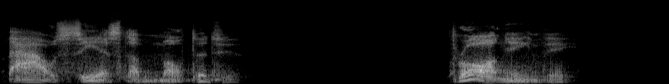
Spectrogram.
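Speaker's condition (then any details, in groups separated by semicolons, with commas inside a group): Voice box removal needed; vocal cord cancer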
